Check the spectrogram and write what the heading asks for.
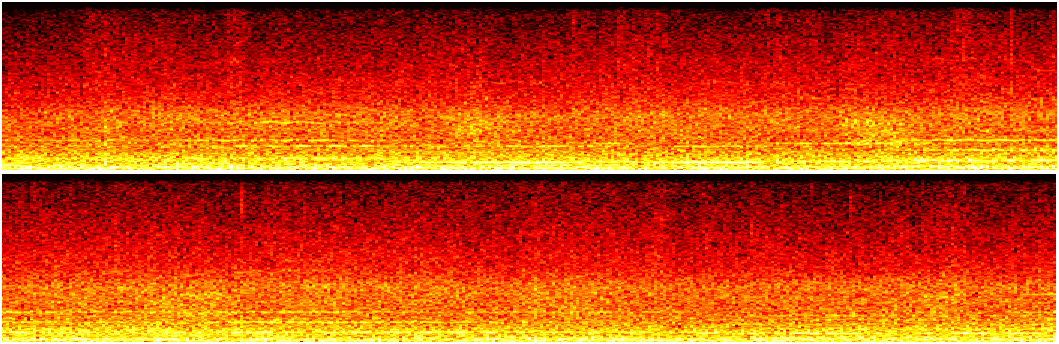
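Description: Soft, slow background music of faint held notes under a steady rushing noise.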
